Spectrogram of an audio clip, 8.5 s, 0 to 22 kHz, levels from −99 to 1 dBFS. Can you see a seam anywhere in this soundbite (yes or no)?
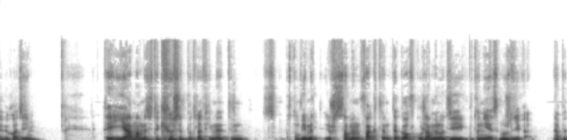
yes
